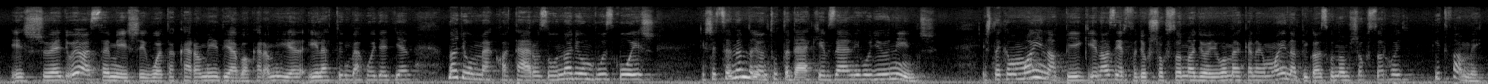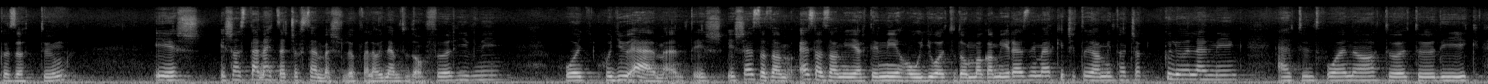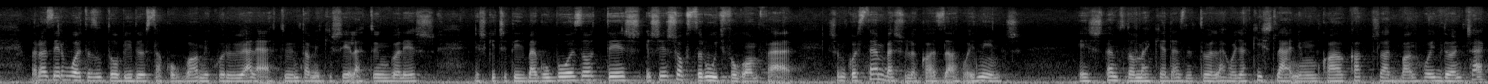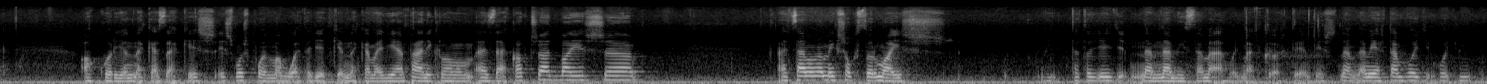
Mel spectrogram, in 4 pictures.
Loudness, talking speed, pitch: -24 LUFS, 175 wpm, 150 Hz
